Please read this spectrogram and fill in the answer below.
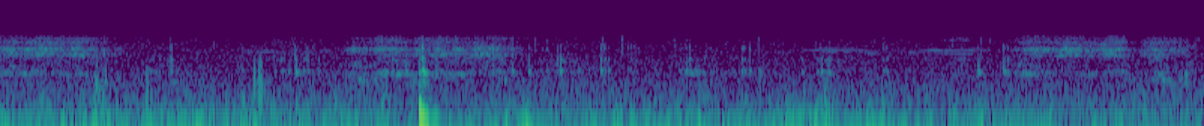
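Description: Water lapping against a plastic kayak hull in light chop, with one sharp thump against the hull about three seconds in.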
